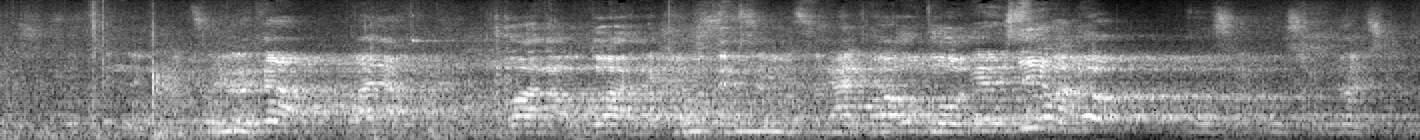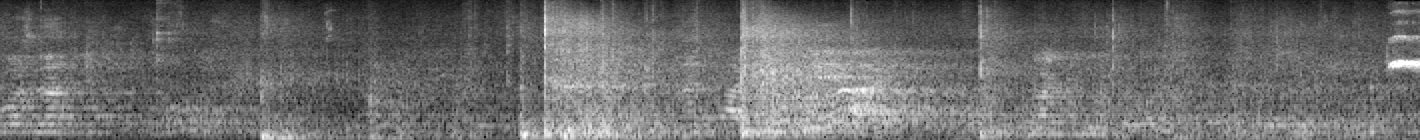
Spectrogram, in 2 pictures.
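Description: Men shout and talk loudly in a large echoing hall.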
